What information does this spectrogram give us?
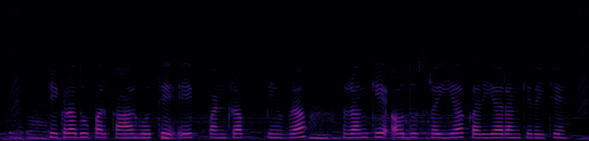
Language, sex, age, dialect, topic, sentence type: Chhattisgarhi, female, 18-24, Western/Budati/Khatahi, agriculture, statement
